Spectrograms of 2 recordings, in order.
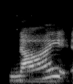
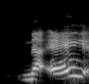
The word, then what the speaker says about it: Nai: And I'd be like, so N-A-I is pronounced Nai and not like, you know, Na-A. And she's like, no, it's Nai, like why and I?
